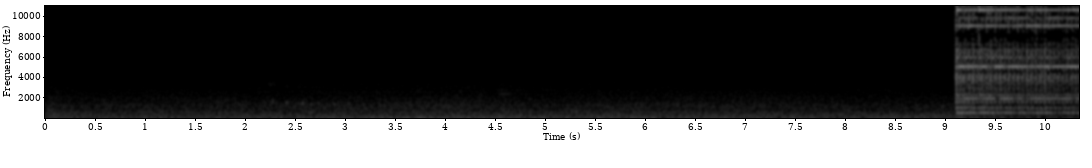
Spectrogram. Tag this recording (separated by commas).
Silence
